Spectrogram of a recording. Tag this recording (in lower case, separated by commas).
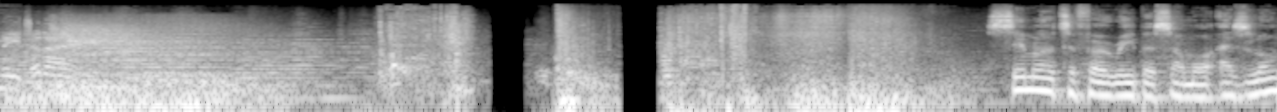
speech, music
